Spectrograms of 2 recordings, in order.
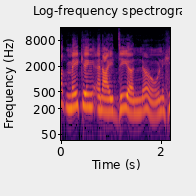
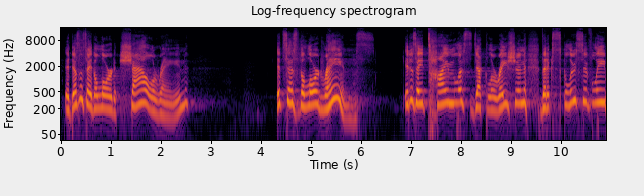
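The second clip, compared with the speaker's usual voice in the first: emphatic preaching; 4 semitones higher than usual. Real, not acted. Preacher declaring the Lord's timeless reign, emphatic. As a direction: declare it firmly, punching key words.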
